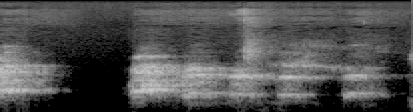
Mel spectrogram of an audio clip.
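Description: A small pet dog at home gives a short volley of high, yappy barks and whines, close and fairly loud, with a brief pause between bursts.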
